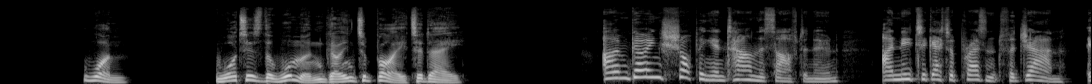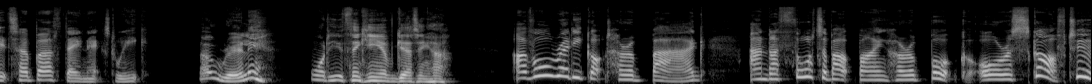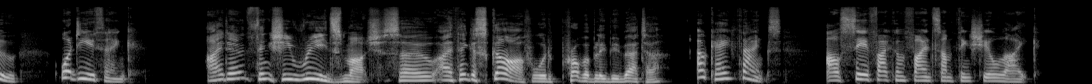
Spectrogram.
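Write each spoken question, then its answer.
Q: What is the woman going to buy today?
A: a scarf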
